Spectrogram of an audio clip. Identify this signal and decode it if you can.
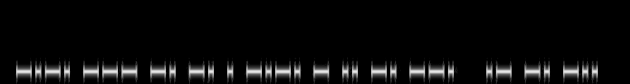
Morse code, heard as a keyed tone, about 25 wpm, 600 Hz. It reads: CONNECTING AND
